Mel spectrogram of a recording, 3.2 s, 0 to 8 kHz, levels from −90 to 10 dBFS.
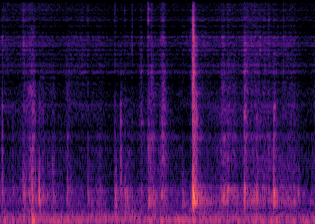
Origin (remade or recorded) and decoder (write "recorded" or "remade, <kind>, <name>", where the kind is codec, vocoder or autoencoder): remade, codec, SNAC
